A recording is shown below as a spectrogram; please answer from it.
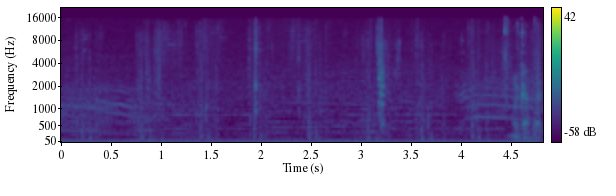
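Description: Horse hooves drum in quick clip-clop beats during a cavalry charge in the Mount and Blade: Warband video game, a steady, fairly faint gallop with occasional clatter of the battle around it.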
